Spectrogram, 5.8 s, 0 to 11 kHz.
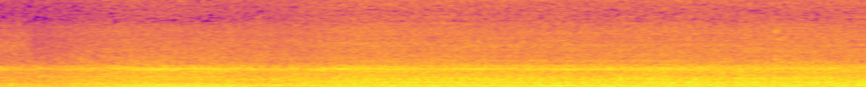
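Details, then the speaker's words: Wolf EX-150 scooter, GY6 157QMJ 150cc four-stroke single, after repair work, carb primed: fairly loud but even idle with steady beat, no misses or stumbles; running normally. "Now this, my friends, is what I call a day's work well spent. Listen to that idle. So good, man."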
